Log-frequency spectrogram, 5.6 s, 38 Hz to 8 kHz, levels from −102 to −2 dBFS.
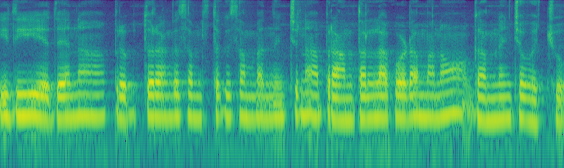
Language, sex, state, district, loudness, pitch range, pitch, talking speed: Telugu, female, Andhra Pradesh, Srikakulam, -15 LUFS, 185-195 Hz, 190 Hz, 105 wpm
